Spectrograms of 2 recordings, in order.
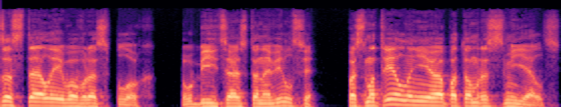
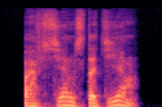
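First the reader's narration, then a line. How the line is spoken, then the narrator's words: Quiet. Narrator (Russian): тихо проговорил он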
